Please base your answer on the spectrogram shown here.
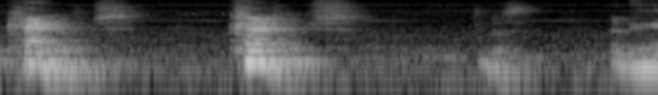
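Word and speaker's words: Cnut: Finally, they ended up Canute, C-N-U-T, not C-A-N-U-T, but C-N-U-T. That is the spelling, and pronounced it Canute.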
